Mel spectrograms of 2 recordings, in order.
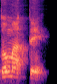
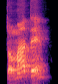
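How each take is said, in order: First: The stress is on the first syllable. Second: The stress is on the second syllable.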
